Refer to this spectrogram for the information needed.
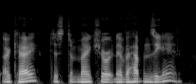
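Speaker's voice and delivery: ordinary talk, nothing marked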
